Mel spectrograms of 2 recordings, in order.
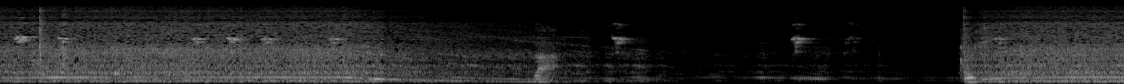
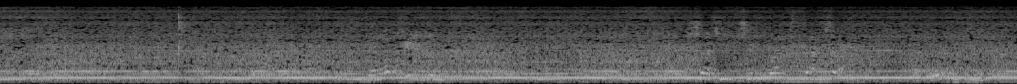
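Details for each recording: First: Vacuum cleaner motor after switch-off: the hum falls away, then faint scattered chirps and ticks come through as it spins down. The noise started about a week into use; the owner suspects a dry bearing whose added grease has gone. It sounds fine while running. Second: Electrolux Turbomatic Z380 vacuum after the brush roll was reseated because it was stalling; it has a stiff new brush strip. Steady motor drone with an even hum for ten seconds, no dips or stalls. The brush roll now runs normally.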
